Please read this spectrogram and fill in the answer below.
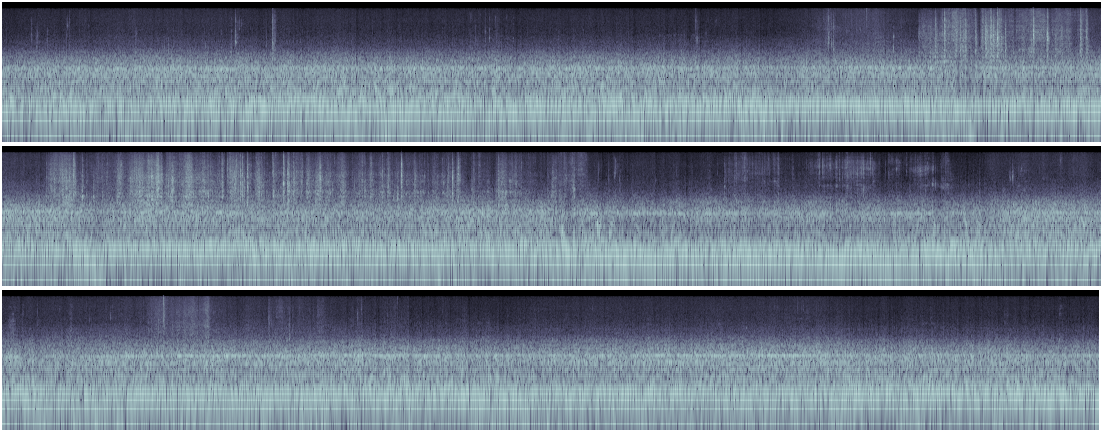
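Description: Steady road and engine rumble inside a car cruising on a highway, with a faint steady whine. For several seconds around the middle, a run of short sharp clicks or rattles sounds over it.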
